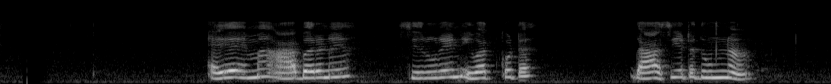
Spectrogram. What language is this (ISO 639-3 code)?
sin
